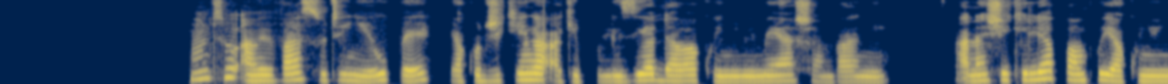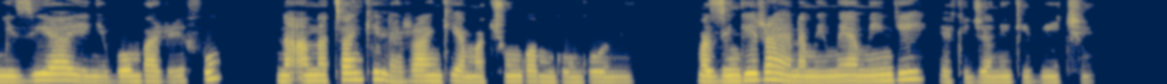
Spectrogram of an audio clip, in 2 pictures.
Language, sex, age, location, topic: Swahili, female, 18-24, Kisumu, health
